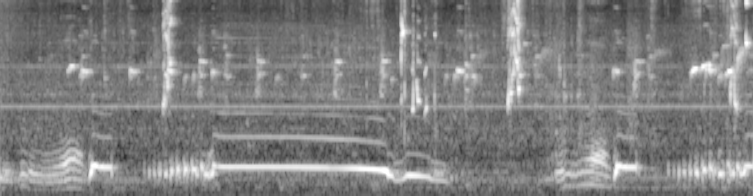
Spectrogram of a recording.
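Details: Local Indonesian domestic dove singing the prized pelung-style coo, played as a lure: a pulsed, warbling opening, then one long, steady, low, drawn-out coo sliding down at the end, repeated twice. Faint chirps from small birds sound behind.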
